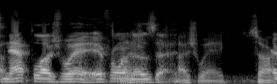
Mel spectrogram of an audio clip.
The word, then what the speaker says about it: Lajoie: The Napoleons were named after Nap Lajoie, and that's It's Nap Lajoie. Everyone knows that. Lajoie. Sorry. Everyone knows how to pronounce it.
